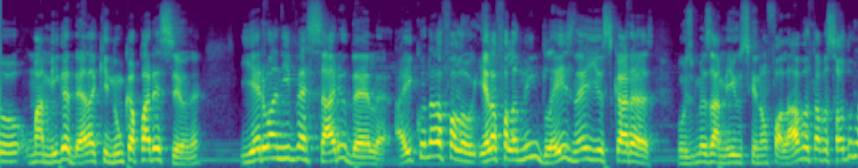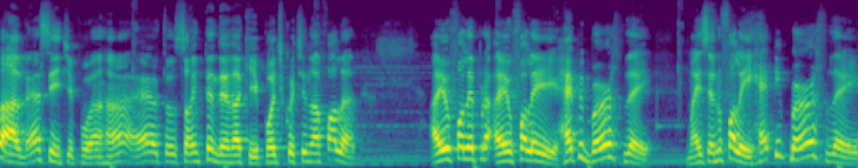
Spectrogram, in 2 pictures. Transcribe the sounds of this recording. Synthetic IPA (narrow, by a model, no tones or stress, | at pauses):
ʊũmɐamiɡɐd̪ɛlɐkɪnũŋkɐapaɾesewnɛ | ɪɛɾɐʊaniveɾsaɾjʊd̪ɛlɐ̰a̰ikwɐ̃nd̪ʊɛlɐfalowɪɛlɐfalɐ̃nd̪ʊ̃ĩɡles̬nɛɪʊskaɾɐs | ʊzmewzamiɡʊskɪnɐ̃w̃falavɐ̃t̪avɐ̃sɔd̪ʊlad̪ʊnɛasĩt͡ʃipʊɐ̃ɦɐ̃ɛewt̪osɔẽnt̪ẽnd̪ẽnd̪ʊakipɔd͡ʒɪkõt͡ʃinuafalɐ̃nd̪ʊ | aiewfalejpɾɐʔaewfalejhɛpibeɾθd̪ej | mɐzewnɐ̃w̃falejhɛpibeɾθd̪ej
